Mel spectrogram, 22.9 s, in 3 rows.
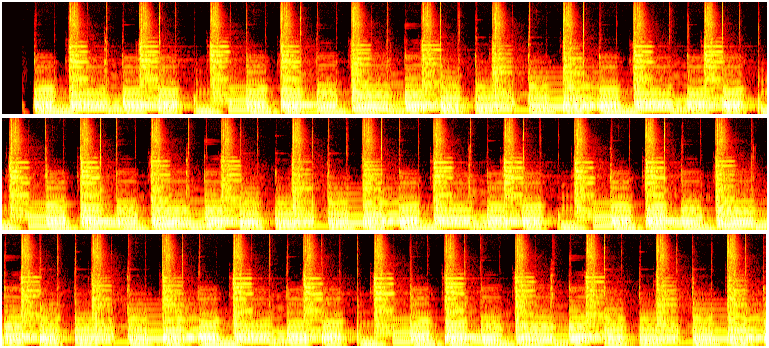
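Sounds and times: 
light soft cheerful entertainment music: 0:00.2 - 0:22.9.

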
